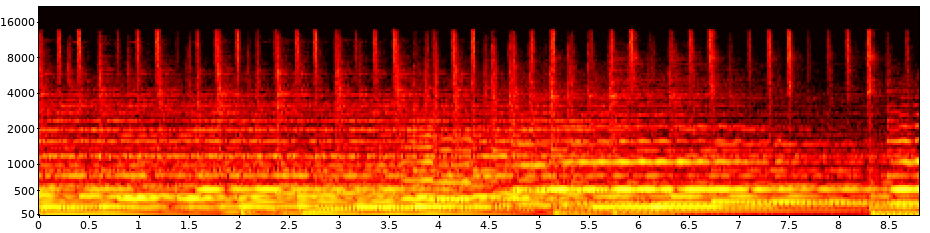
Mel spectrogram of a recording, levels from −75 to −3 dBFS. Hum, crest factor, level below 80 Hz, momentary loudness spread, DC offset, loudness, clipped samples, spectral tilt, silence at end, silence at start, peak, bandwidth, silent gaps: none; 14 dB; -34 dBFS; 5 LU; under 0.1%; -21 LUFS; under 0.1%; -5.5 dB/octave; 0 s; 0 s; -8 dBFS; 14 kHz; none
